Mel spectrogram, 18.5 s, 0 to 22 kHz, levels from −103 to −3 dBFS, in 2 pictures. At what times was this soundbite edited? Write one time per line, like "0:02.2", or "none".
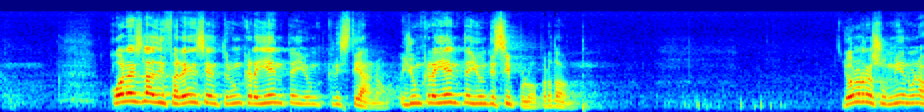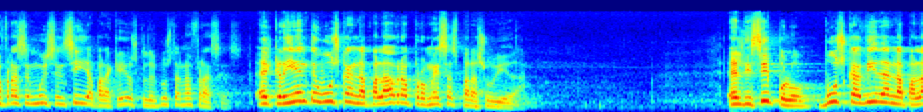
0:11.7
